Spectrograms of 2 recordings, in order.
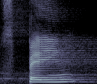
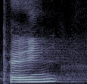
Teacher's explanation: si yo digo spain no tiene aspiración pero sí digo pain está aspirada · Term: p aspirada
